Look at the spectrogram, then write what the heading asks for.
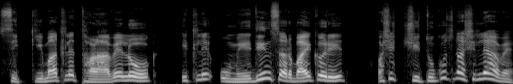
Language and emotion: Goan Konkani, surprised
